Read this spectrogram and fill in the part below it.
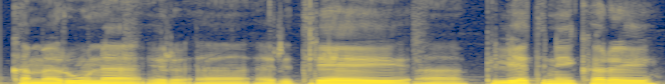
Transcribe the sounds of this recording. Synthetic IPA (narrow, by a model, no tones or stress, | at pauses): kɐmʲɛɾuːnʲɛɪɾɛɾʲɪt̪ʲɾʲeːjɛɪpʲɪlʲiɛt̪ʲɪnʲɛɪkɐɾɐɪ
